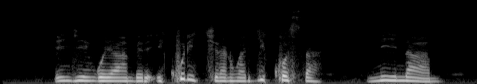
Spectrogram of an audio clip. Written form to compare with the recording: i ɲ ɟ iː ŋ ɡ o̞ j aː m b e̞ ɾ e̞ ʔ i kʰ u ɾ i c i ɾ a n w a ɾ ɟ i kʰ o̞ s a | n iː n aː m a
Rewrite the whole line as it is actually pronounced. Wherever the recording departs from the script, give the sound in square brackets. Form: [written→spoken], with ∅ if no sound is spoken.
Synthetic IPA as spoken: i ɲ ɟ iː ŋ ɡ o̞ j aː m b e̞ ɾ e̞ ʔ i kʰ u ɾ i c i ɾ a n w a ɾ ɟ i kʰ o̞ s a | n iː n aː m a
